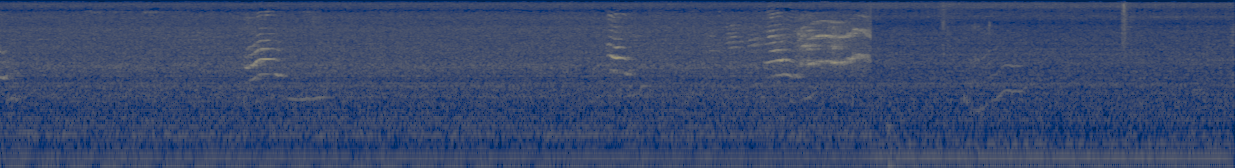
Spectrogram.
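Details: Kitten mewing indoors: three high, short meows spaced several seconds apart, each bending down in pitch, over a steady low hum, with a soft faint squeak near the end.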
